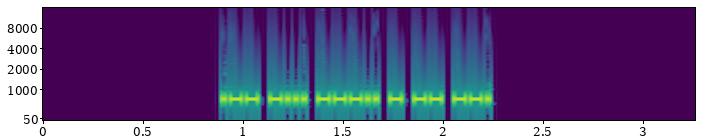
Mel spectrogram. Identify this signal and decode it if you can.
Morse code, heard as a keyed tone, about 58 wpm, 700 Hz. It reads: WB8TMG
